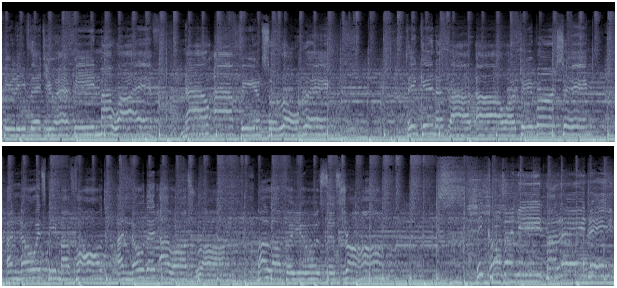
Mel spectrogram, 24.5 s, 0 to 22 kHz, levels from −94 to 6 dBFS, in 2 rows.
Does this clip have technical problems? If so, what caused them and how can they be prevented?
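Yes. A sudden voltage step, likely from a plug, switch or static discharge, jolts the signal and produces a loud pop at 22.14–22.17 s and another at 23.88–23.90 s, about 10 and 15 dB above the sound, which continues underneath. Secure connections, switch equipment off before patching, and control static to prevent these pops.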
